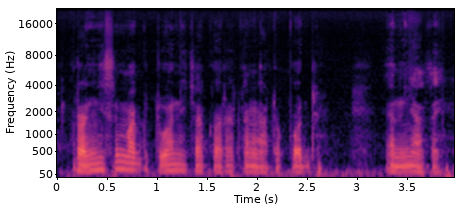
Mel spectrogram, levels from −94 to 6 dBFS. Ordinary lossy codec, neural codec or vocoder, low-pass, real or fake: none; vocoder, 44.1 kHz, 128 mel bands, Pupu-Vocoder; none; fake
